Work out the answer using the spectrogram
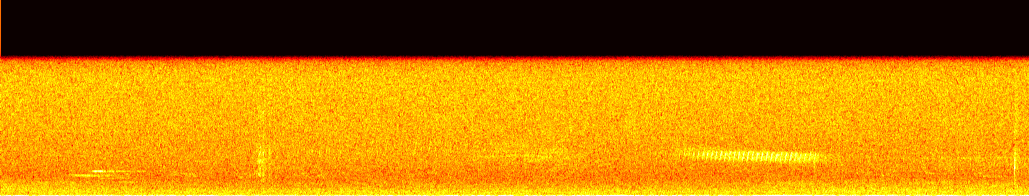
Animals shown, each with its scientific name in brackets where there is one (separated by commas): Wood Thrush (Hylocichla mustelina), Pine Warbler (Setophaga pinus)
